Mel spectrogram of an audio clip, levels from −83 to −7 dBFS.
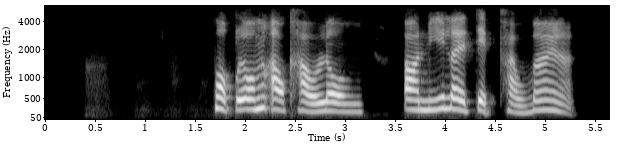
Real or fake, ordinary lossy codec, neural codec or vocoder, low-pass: fake; none; codec, 16 kHz, 1 kbps, FunCodec, trained on LibriTTS, 50 frames a second; 5.4 kHz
